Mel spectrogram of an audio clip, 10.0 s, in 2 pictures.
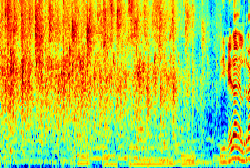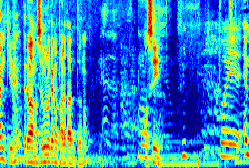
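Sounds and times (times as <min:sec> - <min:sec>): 
audience applause: 0:00.0 - 0:04.8
speech: 0:04.4 - 0:07.0, 0:07.8 - 0:09.9.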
